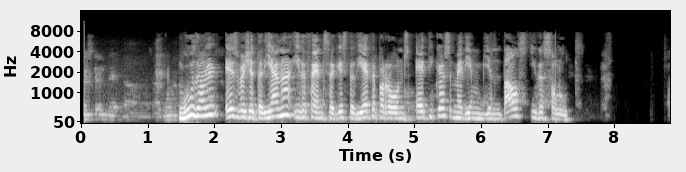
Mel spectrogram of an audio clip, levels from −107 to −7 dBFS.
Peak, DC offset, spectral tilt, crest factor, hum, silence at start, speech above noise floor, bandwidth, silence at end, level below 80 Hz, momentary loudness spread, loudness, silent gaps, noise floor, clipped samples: -2 dBFS; under 0.1%; -7 dB/octave; 16 dB; none; 0.05 s; 36 dB; 7.8 kHz; 1.5 s; -56 dBFS; 17 LU; -15 LUFS; none; -52 dBFS; under 0.1%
